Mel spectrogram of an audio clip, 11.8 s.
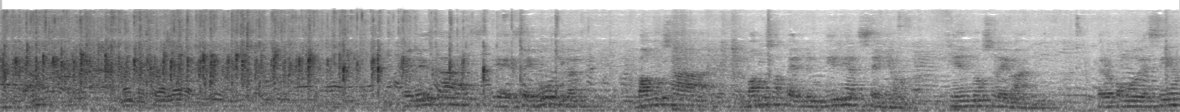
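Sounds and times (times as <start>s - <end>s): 
audience applause: 0.0s - 5.7s
speech: 6.4s - 11.8s.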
